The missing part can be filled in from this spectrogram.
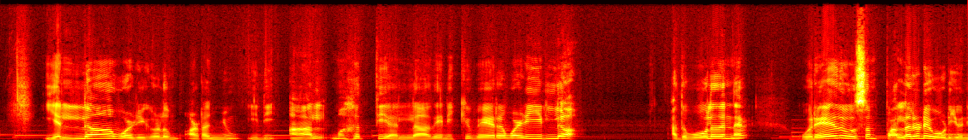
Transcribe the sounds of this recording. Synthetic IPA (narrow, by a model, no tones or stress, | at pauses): elːaːʋɐɻiɣɐɭumɐ̰ɽɐɲːuiniaːlmɐɦɐt̪ːjiɐ̰lːaːðeenikʲːɨʋe̞ːre̞ʋɐɻijilːɐ | ɐðupo̞ːle̞t̪ɐnːe̞ | o̞ɾe̞ːd̪iʋɐsɐmpɐlɐɾuɽe̞o̞ːɽijon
